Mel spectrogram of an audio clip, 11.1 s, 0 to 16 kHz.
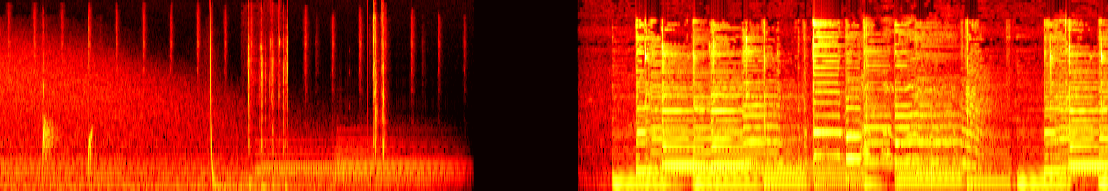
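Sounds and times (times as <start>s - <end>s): rising pops: 0.4s - 1.2s
keyboard typing clicks: 2.5s - 3.0s, 3.6s - 4.0s.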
